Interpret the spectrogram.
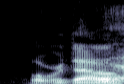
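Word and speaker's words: Øvredal: It's Andre Overdat, I think. Overdal? – Yes, perfect.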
